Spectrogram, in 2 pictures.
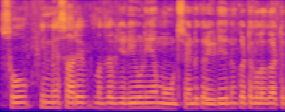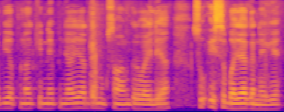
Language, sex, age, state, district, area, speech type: Dogri, male, 18-30, Jammu and Kashmir, Samba, rural, spontaneous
